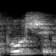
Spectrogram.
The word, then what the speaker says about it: poezen: di Amsterdam il de pushen ancorato alla sponda del canale single nel pieno centro di Amsterdam è un battello che fugge da gattile il termine olandese poezen si pronuncia pushin ed è il plurale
